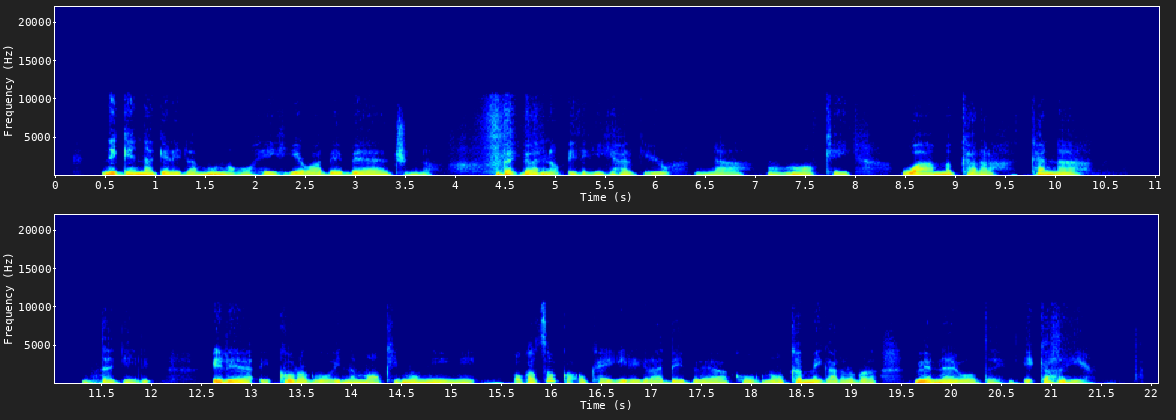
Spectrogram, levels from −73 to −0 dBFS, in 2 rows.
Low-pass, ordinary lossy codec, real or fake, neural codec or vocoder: 10.8 kHz; none; fake; codec, 16 kHz in and 24 kHz out, 0.4 kbps, LongCat-Audio-Codec, fine tuned four codebook decoder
